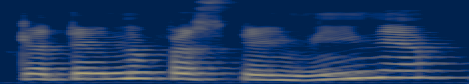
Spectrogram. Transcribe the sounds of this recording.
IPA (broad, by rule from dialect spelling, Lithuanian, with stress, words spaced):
kɐt ɐɪˈnʊ pɐs kɐɪˈmʲiːnʲæː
